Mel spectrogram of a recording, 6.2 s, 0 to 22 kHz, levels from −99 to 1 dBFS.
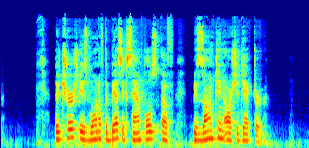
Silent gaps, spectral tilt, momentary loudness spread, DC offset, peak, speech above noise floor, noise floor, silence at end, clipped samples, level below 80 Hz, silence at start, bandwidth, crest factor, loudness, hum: none; -4.5 dB/octave; 12 LU; under 0.1%; -2 dBFS; 41 dB; -58 dBFS; 0.85 s; under 0.1%; -46 dBFS; 0.75 s; 15 kHz; 16 dB; -17 LUFS; none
